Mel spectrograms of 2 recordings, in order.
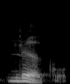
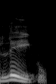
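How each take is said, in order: First: The first syllable is pronounced le. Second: The first syllable is pronounced lei. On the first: The name used by the program. The speaker calls it wrong. "为什么念成乐谷" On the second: The standard word for rib. The speaker calls it right. "明明是肋骨"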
